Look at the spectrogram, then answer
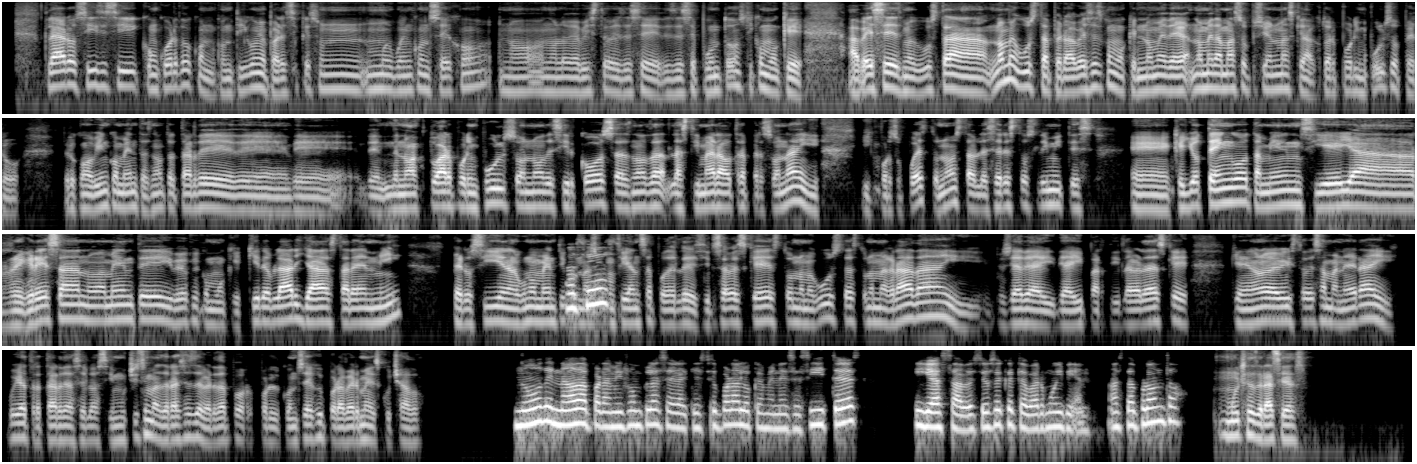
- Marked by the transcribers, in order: other noise
- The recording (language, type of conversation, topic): Spanish, advice, ¿Puedes contarme sobre un malentendido por mensajes de texto que se salió de control?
